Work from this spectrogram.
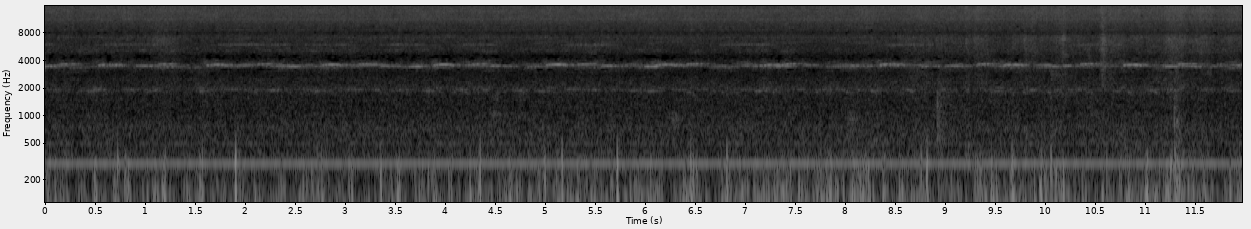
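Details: Constant low engine-like rumble with a steady tone and a thin high whine fills the recording, with no animal voice.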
